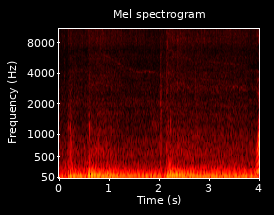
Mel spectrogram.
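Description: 2019 Harley-Davidson Street Glide's Milwaukee-Eight 107 V-twin running at low revs on the move, a low rumble that swells a couple of times.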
